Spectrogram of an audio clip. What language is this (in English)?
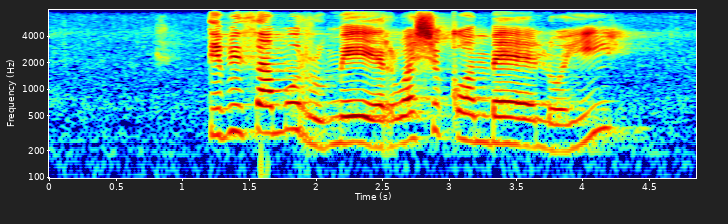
Tsonga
